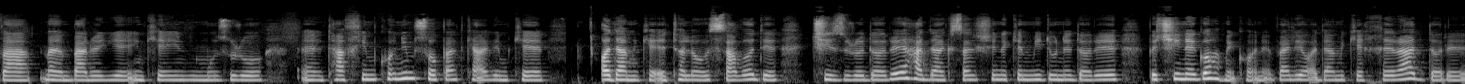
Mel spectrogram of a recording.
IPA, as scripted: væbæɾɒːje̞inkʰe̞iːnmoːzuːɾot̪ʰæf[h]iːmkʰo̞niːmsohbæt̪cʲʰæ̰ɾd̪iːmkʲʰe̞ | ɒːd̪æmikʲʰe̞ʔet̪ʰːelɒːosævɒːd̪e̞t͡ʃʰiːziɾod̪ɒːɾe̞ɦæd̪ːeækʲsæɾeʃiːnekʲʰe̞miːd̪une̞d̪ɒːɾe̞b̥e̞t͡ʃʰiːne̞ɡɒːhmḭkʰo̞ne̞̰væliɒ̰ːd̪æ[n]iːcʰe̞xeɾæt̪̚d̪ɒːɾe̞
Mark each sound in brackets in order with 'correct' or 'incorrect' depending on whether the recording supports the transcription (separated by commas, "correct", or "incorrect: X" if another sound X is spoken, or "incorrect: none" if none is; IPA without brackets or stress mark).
correct, incorrect: m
